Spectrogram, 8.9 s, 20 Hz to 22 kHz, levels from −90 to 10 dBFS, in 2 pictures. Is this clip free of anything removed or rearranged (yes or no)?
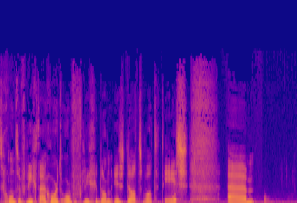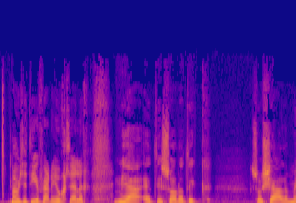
no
